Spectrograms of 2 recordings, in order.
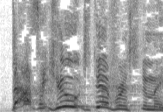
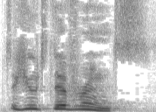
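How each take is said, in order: First: Louder emphatic. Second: Said in the usual way. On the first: Real, not acted. Repeated louder.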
